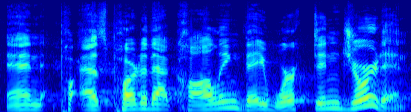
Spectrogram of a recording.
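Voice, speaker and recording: A middle-aged man addresses a conference audience at a moderate pace, his voice a little high, in a casual sermon manner full of repeated words and acted-out dialogue. The setting is a large indoor hall with people seated, and the sound comes from a camera far back in the room.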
